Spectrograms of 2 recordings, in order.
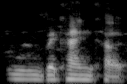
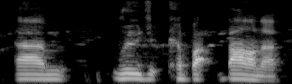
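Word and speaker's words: Rudakubana: It's the Southport murderer, Axel Rubikenko. Well, I've pronounced his name wrong already, but yeah, it's Axel Rudikabana is the plank of the week by a million miles for me.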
